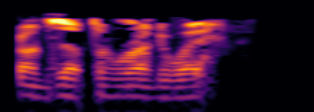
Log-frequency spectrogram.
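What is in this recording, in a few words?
Incident Tac, Scanner audio recording; Incident Tac 3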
